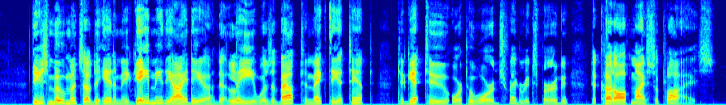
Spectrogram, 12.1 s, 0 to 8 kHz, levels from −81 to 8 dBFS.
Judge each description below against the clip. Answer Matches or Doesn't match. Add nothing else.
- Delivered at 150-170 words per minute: Doesn't match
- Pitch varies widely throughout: Matches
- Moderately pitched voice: Matches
